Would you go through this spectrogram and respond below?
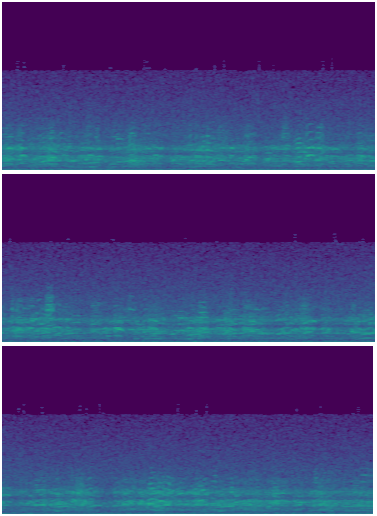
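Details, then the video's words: Large numbers of Canada geese pouring in and circling the pond before landing, grey Boxing Day; dense, unbroken honking from a big flock, nasal calls overlapping continuously over a steady low rumble. "Huge influx of Canada Geese"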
